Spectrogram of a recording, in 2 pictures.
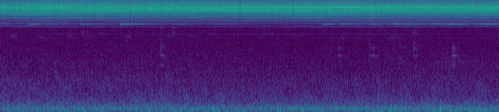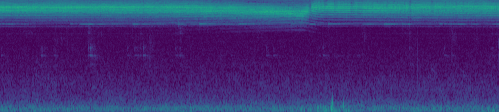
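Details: Cicadas in July over Fukuoka City, Japan, heard from an elevated lookout: an even, ringing high-pitched drone lasting the whole twenty seconds, dipping briefly and rising again near the sixteen-second mark.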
